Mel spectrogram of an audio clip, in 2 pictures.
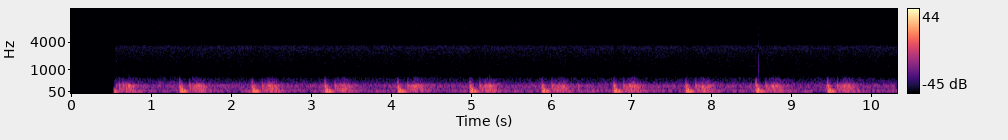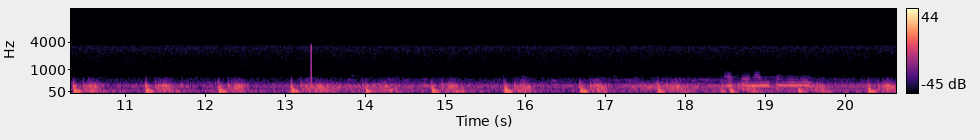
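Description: Regular heartbeat through a stethoscope at about 67 beats a minute, with a low steady hum between beats.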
